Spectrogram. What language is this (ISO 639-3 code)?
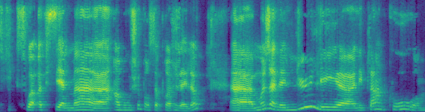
fra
